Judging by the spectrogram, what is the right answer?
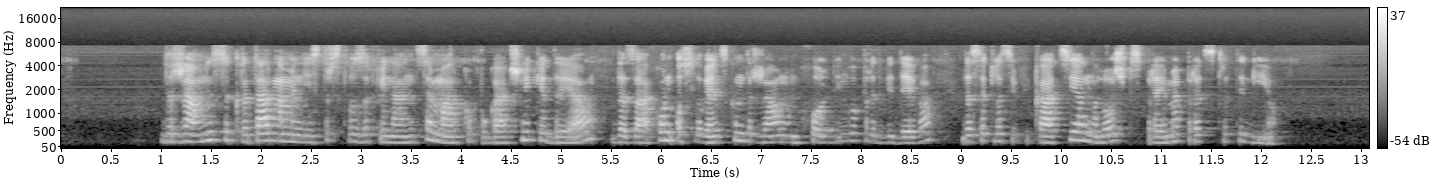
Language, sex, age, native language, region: Slovenian, female, 30-49, Slovenian, Southeast Slovenia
